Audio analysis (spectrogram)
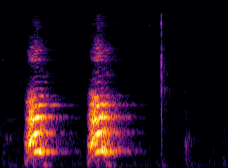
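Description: A dog gives two sharp, close barks in quick succession, followed by a brief faint click, with no one speaking.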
